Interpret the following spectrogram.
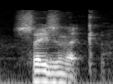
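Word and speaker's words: Sienkiewicz: Let me pronounce this properly. Siznik.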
